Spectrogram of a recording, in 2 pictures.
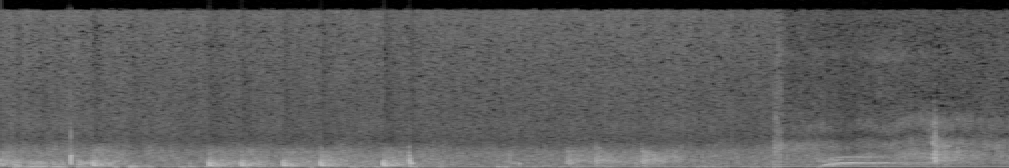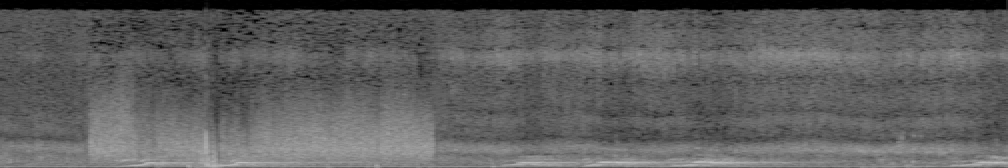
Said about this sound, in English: And what they captured is what they say are multiple Sasquatch speaking to each other on tape.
